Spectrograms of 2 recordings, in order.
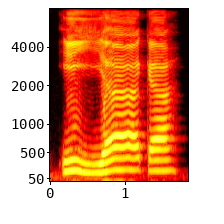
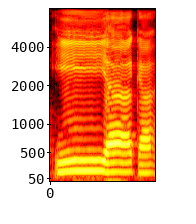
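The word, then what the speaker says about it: إياك: iaka n kita ulang iyaka iyaka ada dua kesalahan yang sering terjadi dalam pelafalan iyaka yang pertama memanjangkan I memanjangkan memanjangkan I apabila dipanjangkan huruf i-nya banyak contoh iyaka salah karena dia memanjangkan yang kedua adalah menahan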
